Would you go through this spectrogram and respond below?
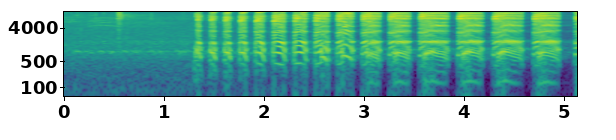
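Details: Lemur calling: after a second of faint hiss, a rapid run of loud, harsh, honking pulses starts, about fourteen in four seconds, each arching in pitch and lengthening slightly toward the end.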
